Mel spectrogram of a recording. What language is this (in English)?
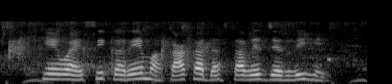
Chhattisgarhi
